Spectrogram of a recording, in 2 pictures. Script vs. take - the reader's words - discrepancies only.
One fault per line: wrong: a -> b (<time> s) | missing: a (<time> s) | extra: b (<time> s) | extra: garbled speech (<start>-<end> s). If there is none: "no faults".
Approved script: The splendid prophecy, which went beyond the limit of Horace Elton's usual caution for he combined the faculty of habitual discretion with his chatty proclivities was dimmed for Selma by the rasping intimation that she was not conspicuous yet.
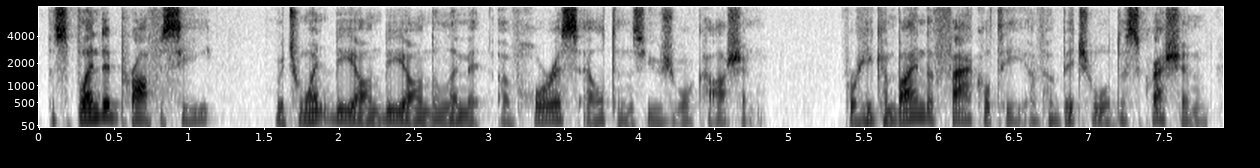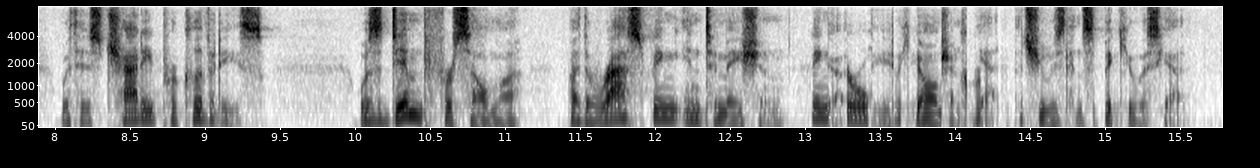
extra: beyond (2.3 s)
extra: garbled speech (13.0-14.3 s)
missing: not (14.7 s)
